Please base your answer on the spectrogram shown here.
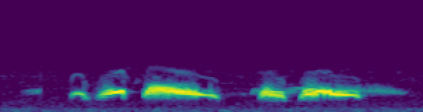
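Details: Female spotted dove lure call used to stimulate doves. Two linked coo phrases with faint low background rumble. Each is a brief broken note then a fuller, slowly falling hoot.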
